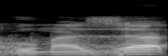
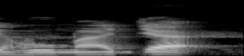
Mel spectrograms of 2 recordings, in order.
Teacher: Zai nah ini kembali kepada masalah kebiasaan orang-orang di sini yang mengganti huruf Zai kepada huruf Jim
